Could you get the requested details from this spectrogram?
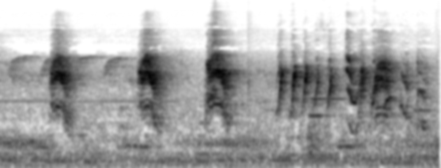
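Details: Long-tailed shrike in lively song at a competition track in Indonesia: three loud, harsh, rasping notes spaced about a second apart, then a fast chattering burst of scratchy notes.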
